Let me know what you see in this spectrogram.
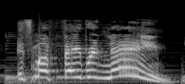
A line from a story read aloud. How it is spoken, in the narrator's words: Trey wailed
